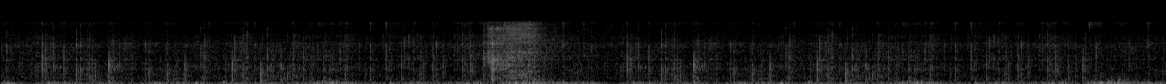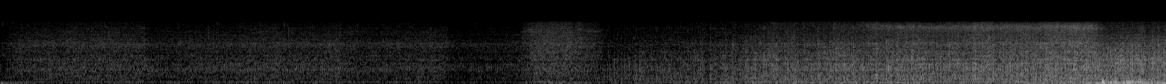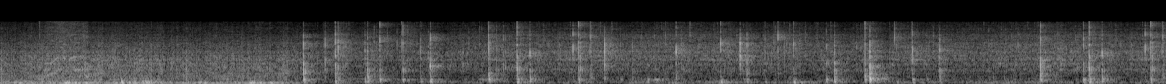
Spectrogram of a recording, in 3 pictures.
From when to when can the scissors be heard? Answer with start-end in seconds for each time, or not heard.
not heard.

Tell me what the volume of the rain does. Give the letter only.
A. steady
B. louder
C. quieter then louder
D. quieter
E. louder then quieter
B.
